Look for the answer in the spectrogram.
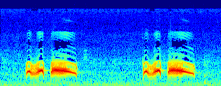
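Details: Spotted dove luring its flock with repeated coos: two identical phrases about two and a half seconds apart, each a quick warbling double note leading into a longer, smooth, falling coo.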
